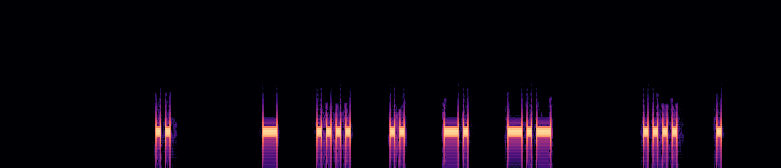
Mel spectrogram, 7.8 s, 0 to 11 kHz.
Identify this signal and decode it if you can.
Morse code, heard as a keyed tone, about 25 wpm, spaced as for 15 wpm, 600 Hz. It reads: I THINK HE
